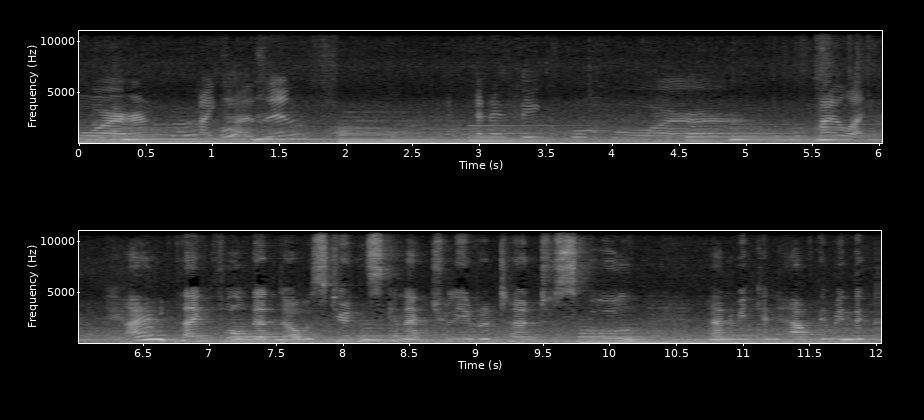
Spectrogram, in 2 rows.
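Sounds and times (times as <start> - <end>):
soft background music: 0.0 - 12.0
child meowing like a cat: 3.0 - 5.0.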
